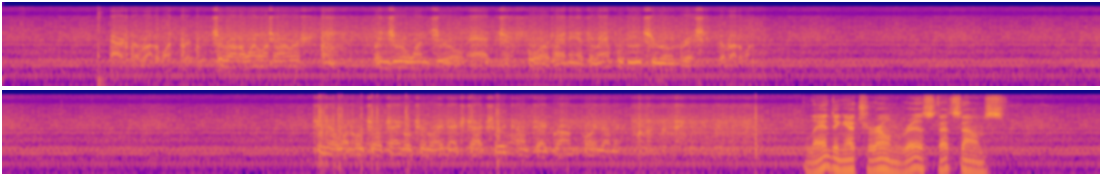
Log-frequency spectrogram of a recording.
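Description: A middle-aged man talks calmly into a headset microphone.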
